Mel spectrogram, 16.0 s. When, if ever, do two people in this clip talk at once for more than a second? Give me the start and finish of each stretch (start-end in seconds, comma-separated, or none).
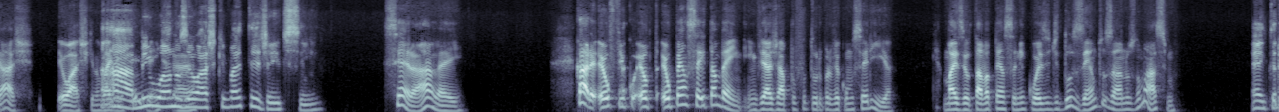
1.2-2.5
